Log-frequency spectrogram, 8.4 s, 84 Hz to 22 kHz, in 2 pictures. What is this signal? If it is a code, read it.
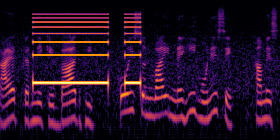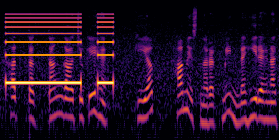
Beep code, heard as beeps from a small speaker, played twice, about 820 Hz, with speech in Hindi. 1 long, 1 short. In IBM BIOS tables: system board problem.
